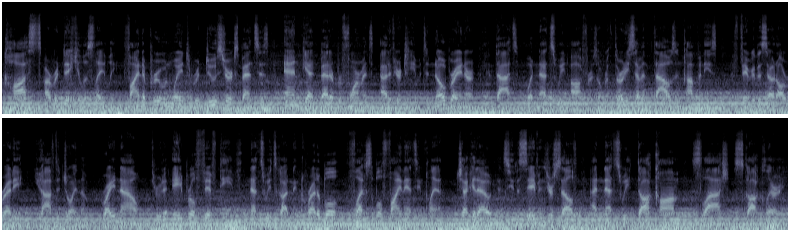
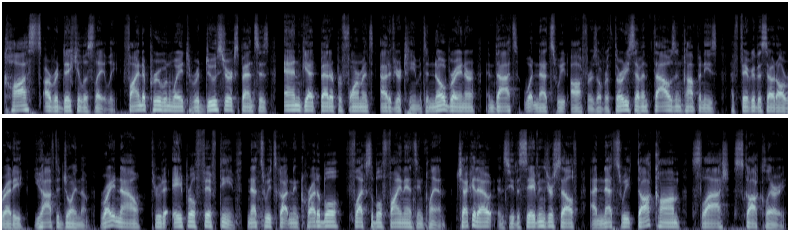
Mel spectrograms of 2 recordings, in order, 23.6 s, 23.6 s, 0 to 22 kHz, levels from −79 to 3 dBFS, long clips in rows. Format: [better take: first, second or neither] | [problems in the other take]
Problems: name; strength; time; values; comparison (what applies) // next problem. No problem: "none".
second | low rumble; loud; throughout; 3 dB below the speech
